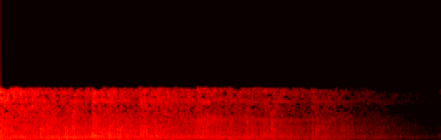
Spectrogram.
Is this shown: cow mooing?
no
